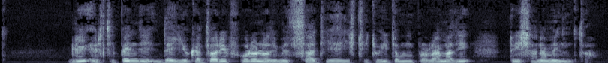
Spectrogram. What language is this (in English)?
Italian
